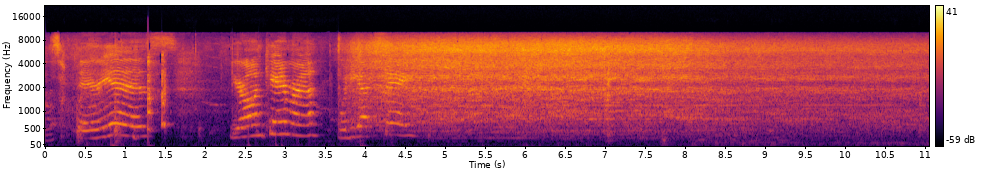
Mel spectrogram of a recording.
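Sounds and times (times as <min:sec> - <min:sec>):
hair dryer blowing: 0:03.6 - 0:11.0.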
